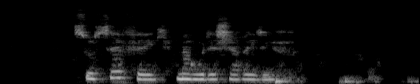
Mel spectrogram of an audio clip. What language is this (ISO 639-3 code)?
kab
